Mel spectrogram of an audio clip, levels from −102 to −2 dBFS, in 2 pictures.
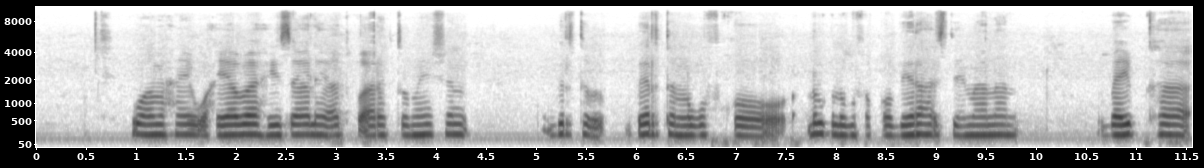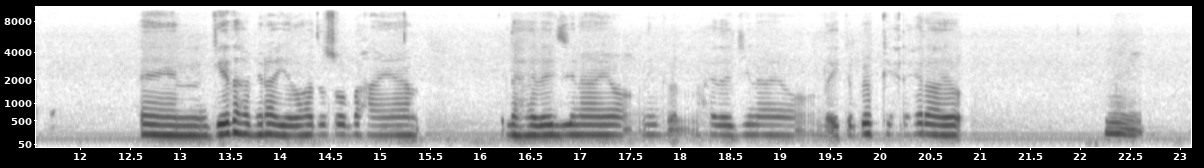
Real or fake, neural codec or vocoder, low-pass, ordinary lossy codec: real; none; 9.9 kHz; AAC, 48 kbps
